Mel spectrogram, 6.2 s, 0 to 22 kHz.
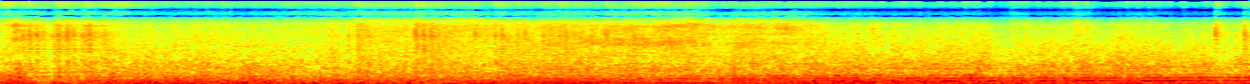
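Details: Torino S bus, Volkswagen 17-230 OD Euro V chassis, while driving: a heavy low droning roar under the bus with a faint hum creeping in near the end, from a worn differential that is howling loudly.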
